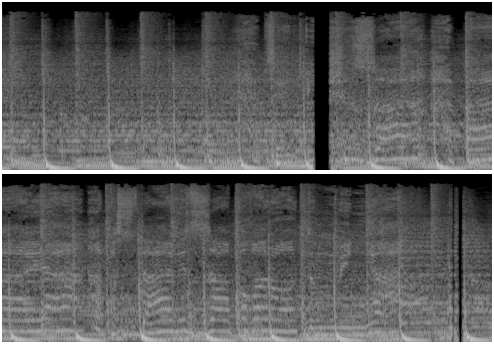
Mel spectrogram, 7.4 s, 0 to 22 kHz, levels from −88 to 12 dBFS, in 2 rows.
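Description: Soft-edged dropouts at 2.33 s (about 128 ms) and 7.05 s (brief gaps over roughly 107 ms): AAC frame loss with muting, where lost frames decode as silence that fades in and out.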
